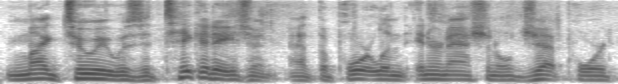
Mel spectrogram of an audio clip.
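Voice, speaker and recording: A man's voice: fairly low pitch, a little fast, mellow, slight background noise. A man with an American accent presenting live television news as an anchor.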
